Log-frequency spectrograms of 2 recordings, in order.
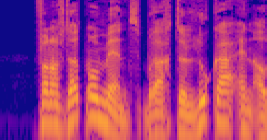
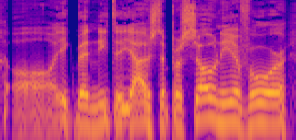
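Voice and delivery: higher-pitched, whining protest; complaining; 7 semitones higher than usual. A narrator's reading. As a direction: moan that you're the wrong one for this. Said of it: "klaagde Luca". (klagend, met hoge stem)

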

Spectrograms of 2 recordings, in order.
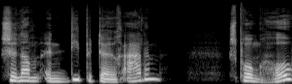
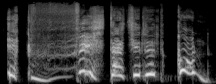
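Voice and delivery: very high, tiny character voice; high-pitched jubilant cry; overjoyed squeal. A narrator's reading. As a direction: squeal it with sheer joy. Pliny jumping with joy.

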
